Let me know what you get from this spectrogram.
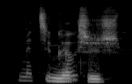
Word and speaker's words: Mitsukoshi: Mitsukoshi.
